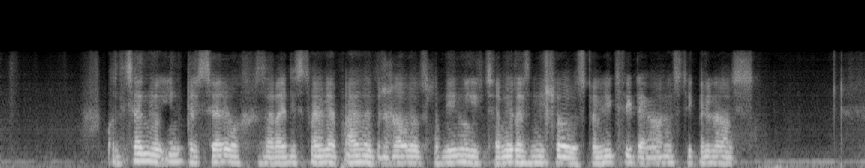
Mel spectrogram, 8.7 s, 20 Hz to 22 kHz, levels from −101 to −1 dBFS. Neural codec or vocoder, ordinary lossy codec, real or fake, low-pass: codec, 16 kHz, 1 kbps, FreqCodec, smaller model; none; fake; 7.2 kHz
